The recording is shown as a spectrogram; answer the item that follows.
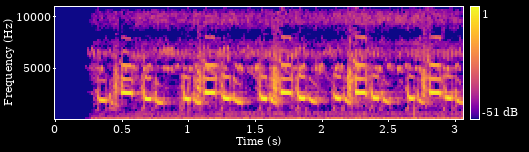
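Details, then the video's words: A female Grey francolin gives shrill, scratchy chirping notes in a fast, uneven string, about three or four per second, with no other sounds. "ग्रे फ्रेंकोलिन आवाज तीतर आवाज फीमेल की आवाज मदी तीतर की आवाज"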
